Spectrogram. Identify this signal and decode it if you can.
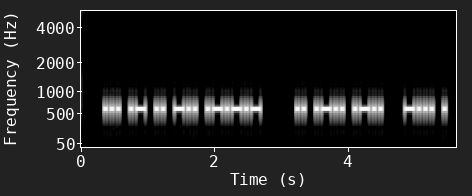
Morse code, heard as a keyed tone, about 25 wpm, 600 Hz. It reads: SAID. ILL BE
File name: Never 0025wpm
